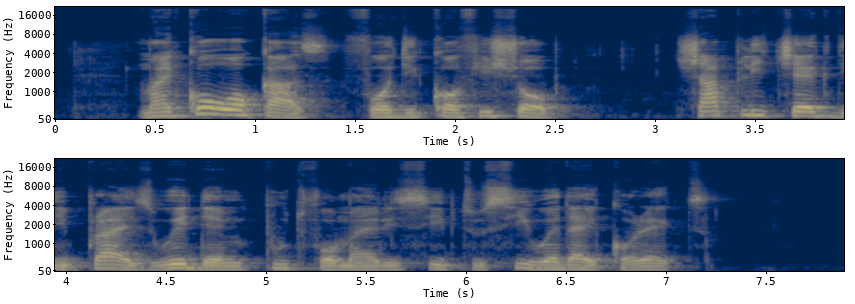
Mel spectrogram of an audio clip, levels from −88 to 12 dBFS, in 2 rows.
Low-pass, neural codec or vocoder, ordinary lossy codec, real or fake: none; none; none; real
